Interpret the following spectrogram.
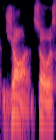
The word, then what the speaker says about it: Jean: It's like John is kind of how they would pronounce it. And like there was somebody I talked to over in England when I was performing there, and they saw his name and they said Jean Goldkette, and it's kind of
